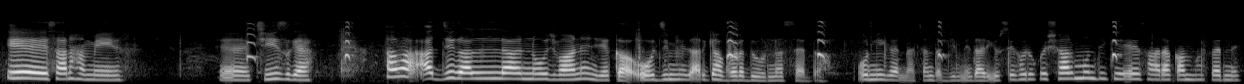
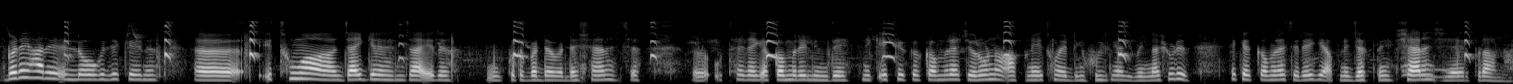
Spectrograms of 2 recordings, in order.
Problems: background sounds at intervals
